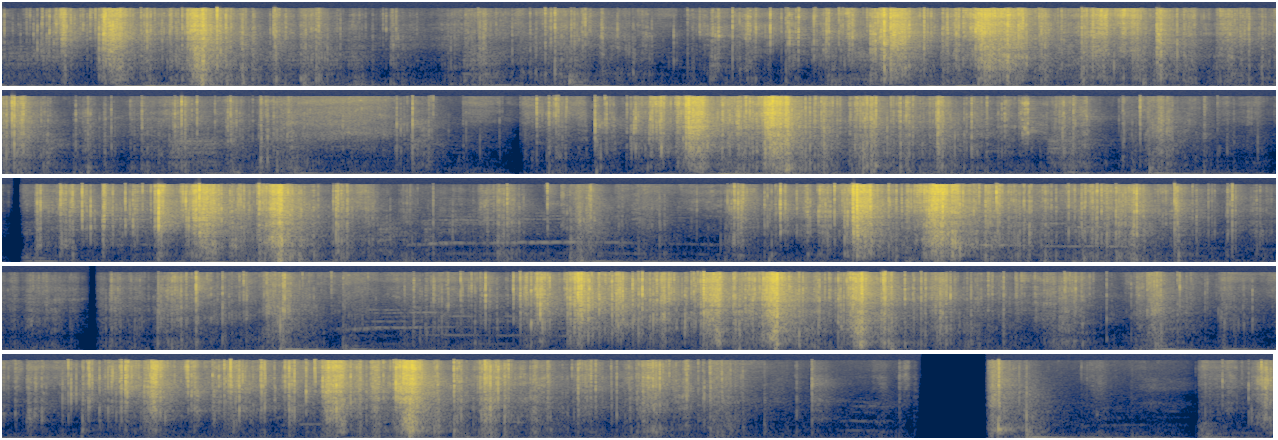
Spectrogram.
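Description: Trading card packs being torn open by hand and their wrappers crinkled, with cards handled and slid against each other, in repeated bursts every few seconds.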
